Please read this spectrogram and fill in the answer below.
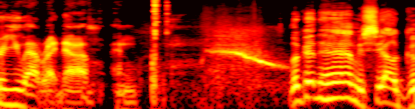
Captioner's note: Sean whistles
